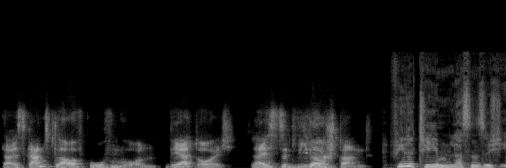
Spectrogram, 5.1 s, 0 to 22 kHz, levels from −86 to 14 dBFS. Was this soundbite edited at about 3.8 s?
yes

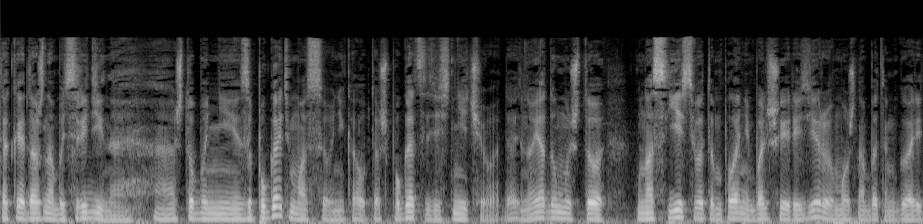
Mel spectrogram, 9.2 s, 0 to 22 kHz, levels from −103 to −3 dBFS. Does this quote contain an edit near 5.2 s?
yes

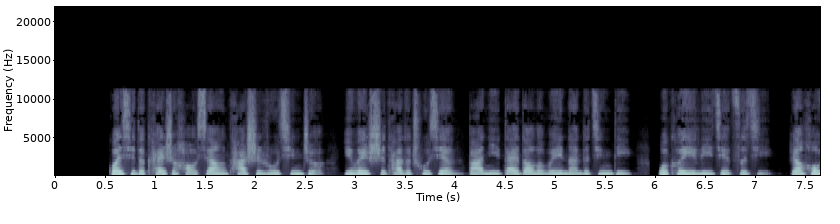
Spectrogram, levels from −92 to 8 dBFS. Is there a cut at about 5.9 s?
yes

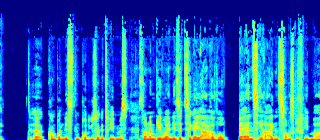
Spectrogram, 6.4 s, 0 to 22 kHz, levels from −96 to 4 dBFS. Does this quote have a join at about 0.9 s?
no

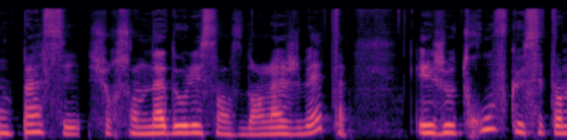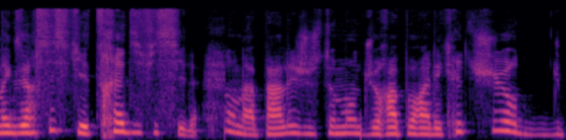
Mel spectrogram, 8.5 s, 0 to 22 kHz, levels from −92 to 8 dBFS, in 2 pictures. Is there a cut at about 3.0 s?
no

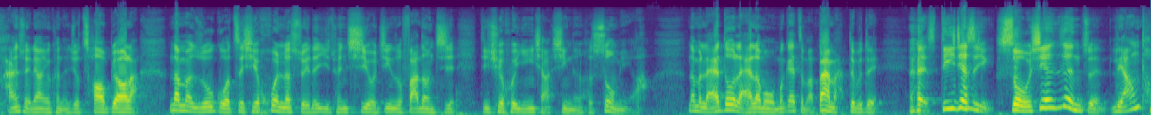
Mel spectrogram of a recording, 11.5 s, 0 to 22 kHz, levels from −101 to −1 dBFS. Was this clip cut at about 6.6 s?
no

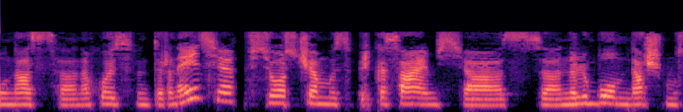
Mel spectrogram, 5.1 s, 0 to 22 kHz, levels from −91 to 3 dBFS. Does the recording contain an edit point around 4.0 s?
no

